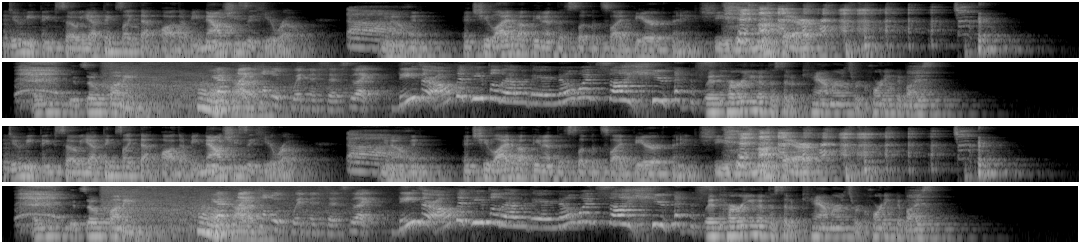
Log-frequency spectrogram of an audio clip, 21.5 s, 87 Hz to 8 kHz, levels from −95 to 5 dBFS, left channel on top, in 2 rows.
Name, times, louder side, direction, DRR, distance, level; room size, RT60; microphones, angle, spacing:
voice 1, 0.0-3.0 3.7-4.2 4.6-8.1 11.1-13.3 17.8-20.1, right 1 dB, 20° right, 2 dB, 1.0 m, -35 dB
voice 2, 3.4-4.1 7.2-8.7 9.6-9.7 10.9-11.4 12.8-17.9 19.8-20.1, right 1 dB, ahead, 1 dB, 0.4 m, -33 dB
sound 1, 11.7-15.0, right 2 dB, 50° right, 1.2 m, -44 dB
6.3 x 5.0 x 4.2 m, 0.77 s
head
